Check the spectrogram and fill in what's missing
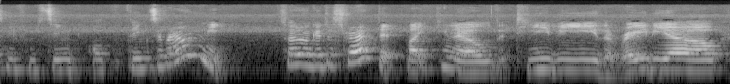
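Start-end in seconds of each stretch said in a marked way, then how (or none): none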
